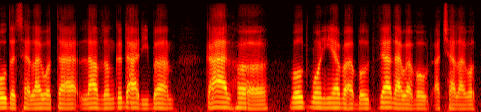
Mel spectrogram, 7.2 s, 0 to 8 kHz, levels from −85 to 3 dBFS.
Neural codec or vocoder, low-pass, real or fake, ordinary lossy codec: codec, 16 kHz, 0.2 kbps, FocalCodec; 7.2 kHz; fake; none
